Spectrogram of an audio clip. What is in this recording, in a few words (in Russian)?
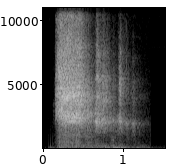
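крик летучей мыши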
